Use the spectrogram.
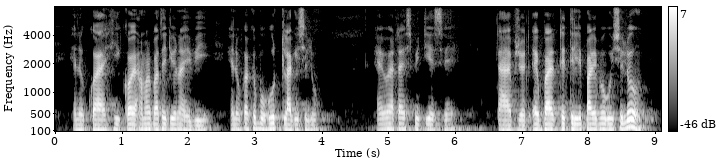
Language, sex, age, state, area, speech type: Assamese, male, 18-30, Assam, rural, spontaneous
